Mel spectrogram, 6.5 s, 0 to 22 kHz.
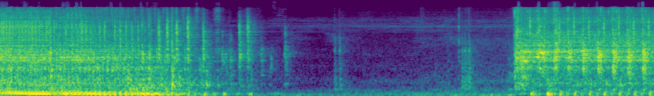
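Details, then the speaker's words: Polaris Trailblazer 250 2x4 two-stroke quad before top-end rebuild: starts and revs, then sags and stumbles unevenly; owner suspects low compression from burnt-out rings, runs inconsistently, won't stay running or restart. "this is a two-stroke quad and as you saw it's not running right i feel like it's long compression i feel like the rings are maybe burnt out on it and um it's just not staying running it's running inconsistently"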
